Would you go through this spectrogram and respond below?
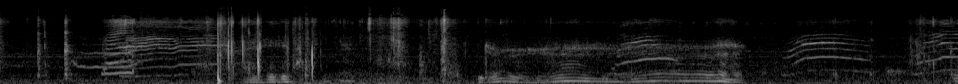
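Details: Domestic cat meowing in several drawn-out, arching calls, mixed with people talking, sharp taps and clicks in an indoor setting.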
